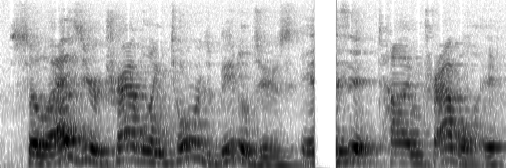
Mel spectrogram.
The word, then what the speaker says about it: Betelgeuse: you don't know it's the supermassive star it's pronounced Betelgeuse it's not spelled like the TV right it's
